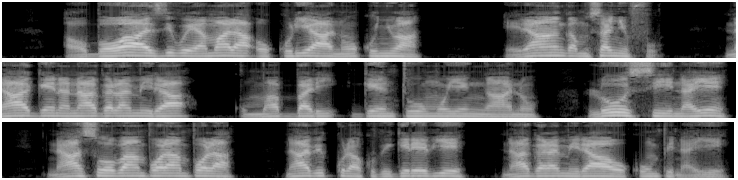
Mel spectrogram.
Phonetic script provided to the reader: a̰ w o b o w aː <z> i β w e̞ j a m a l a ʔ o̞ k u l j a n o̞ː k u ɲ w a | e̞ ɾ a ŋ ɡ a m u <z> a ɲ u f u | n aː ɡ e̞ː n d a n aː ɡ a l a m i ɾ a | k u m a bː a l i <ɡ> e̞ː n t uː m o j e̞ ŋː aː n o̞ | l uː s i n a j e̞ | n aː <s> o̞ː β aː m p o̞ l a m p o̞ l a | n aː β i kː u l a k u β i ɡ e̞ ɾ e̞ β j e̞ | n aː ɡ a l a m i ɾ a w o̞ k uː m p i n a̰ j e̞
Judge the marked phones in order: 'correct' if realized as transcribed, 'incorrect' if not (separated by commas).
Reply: correct, incorrect, correct, correct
